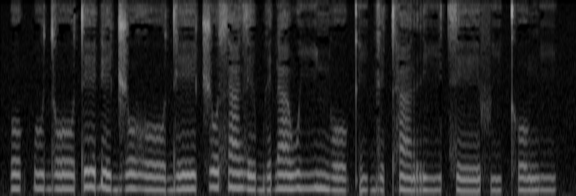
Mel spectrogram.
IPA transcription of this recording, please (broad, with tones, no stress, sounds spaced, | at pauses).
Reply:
o˨ k͡p u˨ d oː˨ t e˦ ɗ e˨ d͡ʒ o˦ ɣ oː˨ d eː˦ t͡ʃ o˦ s ã˦ z ɪ˨ b ɪ˨ ɗ ã˦ w iː˦ ɲ oː˨ kʼ i˨ ɡ ɪ˨ tʰ ã˦˨ r iː˨ t͡s eː˨ f i˨ kʰ o˦ ŋ i˦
